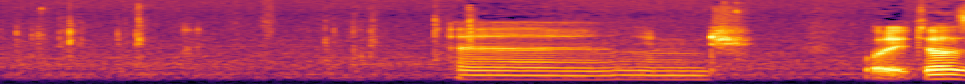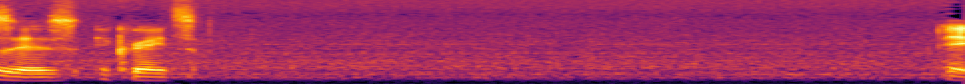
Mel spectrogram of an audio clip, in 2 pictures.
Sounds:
speech

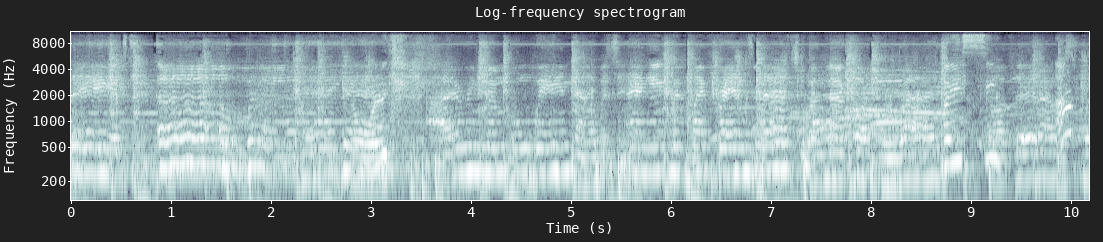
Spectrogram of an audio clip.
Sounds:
speech, female singing, music

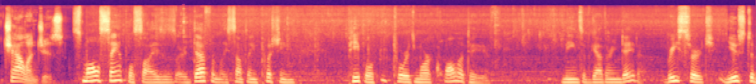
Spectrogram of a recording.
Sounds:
speech

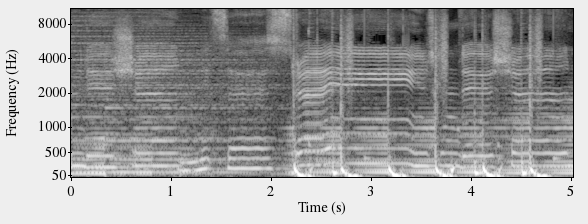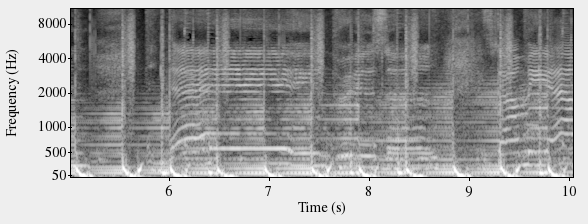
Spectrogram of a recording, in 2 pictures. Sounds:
dubstep, music

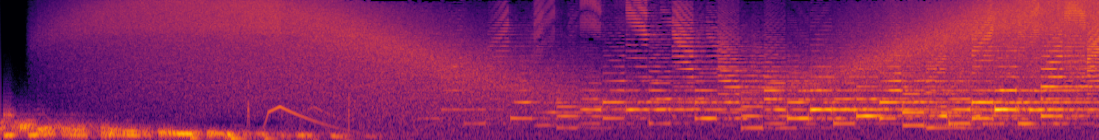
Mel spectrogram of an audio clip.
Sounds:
music

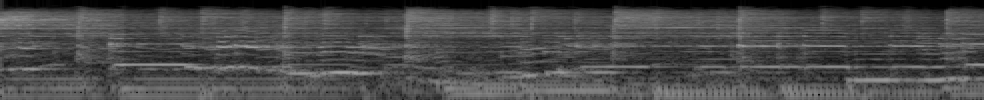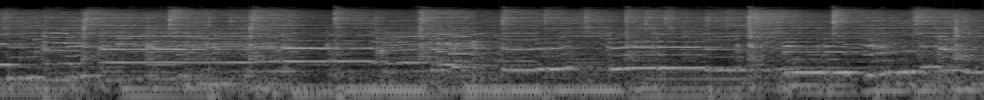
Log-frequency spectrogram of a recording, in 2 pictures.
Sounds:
music, blues

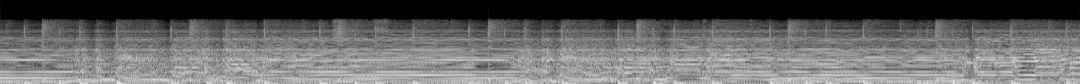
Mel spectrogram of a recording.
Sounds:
music, musical instrument, bass guitar, electric guitar, guitar

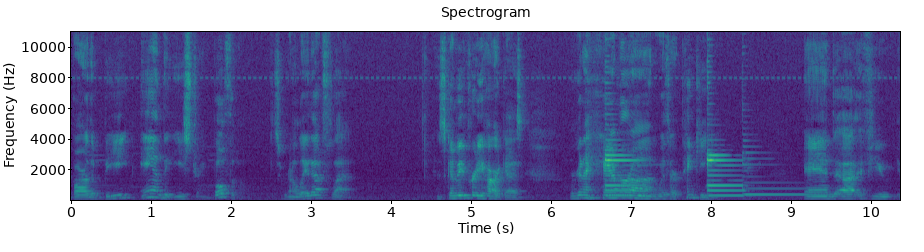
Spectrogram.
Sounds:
plucked string instrument, guitar, speech, electric guitar, music, musical instrument

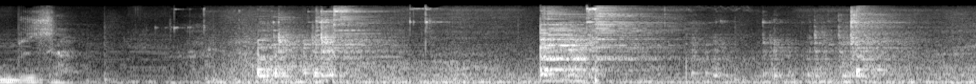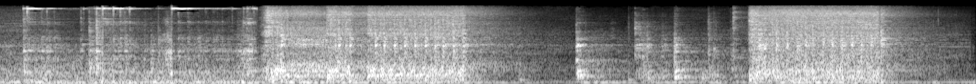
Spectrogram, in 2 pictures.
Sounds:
speech

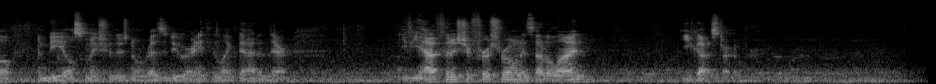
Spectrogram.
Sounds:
speech

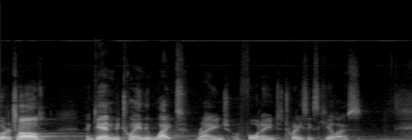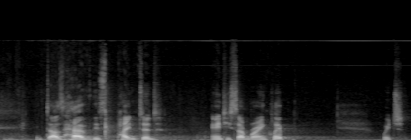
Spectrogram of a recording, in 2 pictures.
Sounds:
speech

